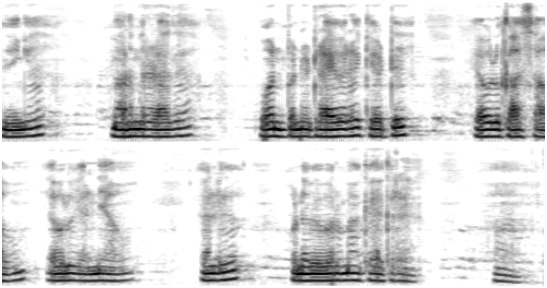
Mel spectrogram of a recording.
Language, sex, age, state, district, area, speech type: Tamil, male, 60+, Tamil Nadu, Kallakurichi, urban, spontaneous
